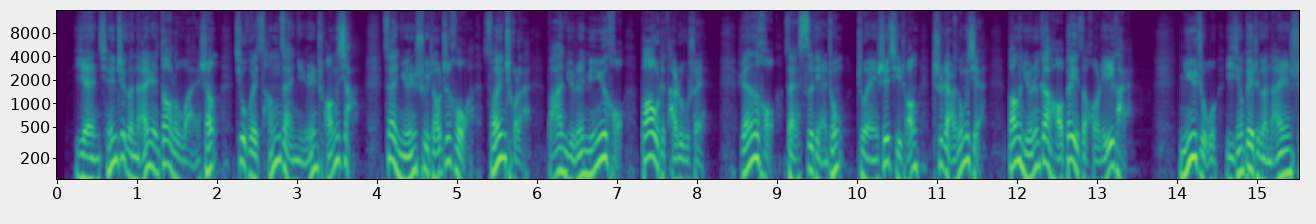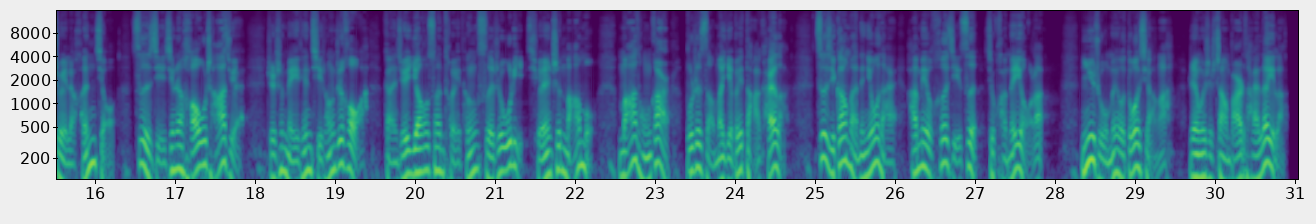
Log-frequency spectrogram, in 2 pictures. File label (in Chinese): 素人 电影解说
